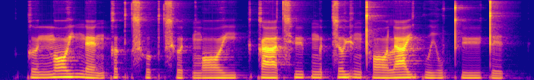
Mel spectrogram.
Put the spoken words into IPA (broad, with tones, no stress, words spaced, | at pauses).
kɵ˨˧nn̪ɔː˥jŋɛː˨˩ŋkɐ˥k̚ t͡sʰʊ˨k̚t͡sʰɵ˨t̚ŋɔː˧j | kaː˨t͡sʰyː˧p̚ŋɵ˨t̚ sɵ˥ɥɪ˨ŋt̪ʰɔː˧ laː˥jkʷiː˨˧w t̪ʰyː˧t̪ɪ˨k̚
